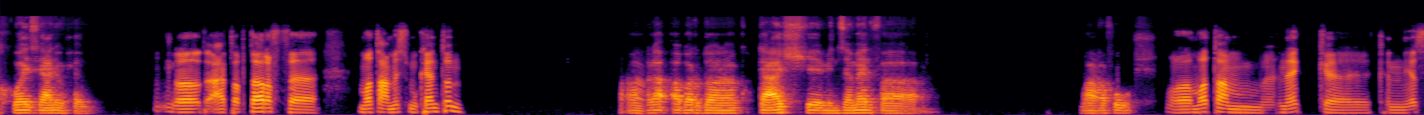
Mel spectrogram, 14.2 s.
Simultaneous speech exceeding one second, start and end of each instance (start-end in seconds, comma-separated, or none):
none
